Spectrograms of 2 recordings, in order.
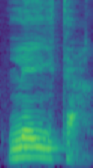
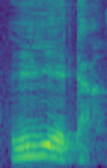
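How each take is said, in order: First: It is said in a standard English accent. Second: It is said in a Jamaican accent. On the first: "In, ja in ja English, it is later" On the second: "In Jamaican accent, we say later"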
